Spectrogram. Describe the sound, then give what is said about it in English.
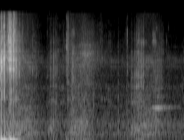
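A sharp, loud crunch as a dry, crisp lime-flavored chip is bitten, followed by softer crackly chewing bursts that fade in and out. No one speaks. “Let's try out our lime chip.”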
